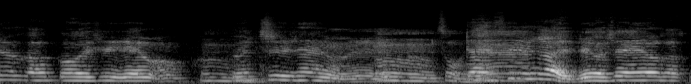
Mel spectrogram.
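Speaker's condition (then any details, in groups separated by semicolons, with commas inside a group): Cerebral palsy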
